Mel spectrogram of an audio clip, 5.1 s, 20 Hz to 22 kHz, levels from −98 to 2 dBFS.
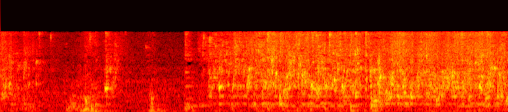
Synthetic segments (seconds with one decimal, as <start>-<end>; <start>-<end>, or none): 0.0-0.6; 3.7-5.1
